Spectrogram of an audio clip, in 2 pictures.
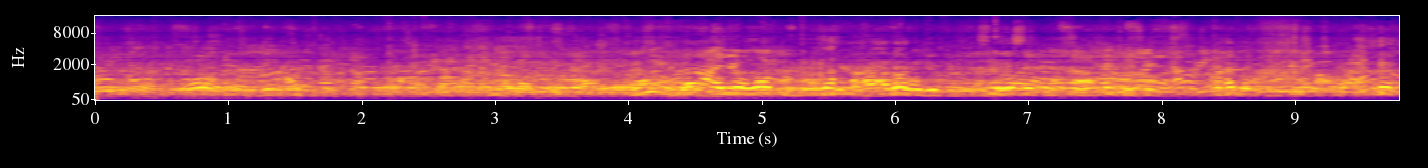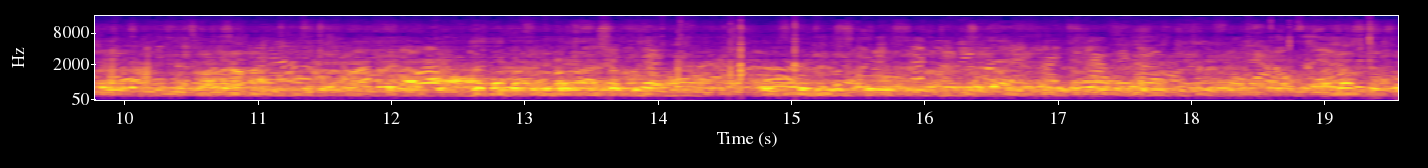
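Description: Many voices talking over one another, a steady chatter of onlookers with no single voice standing out.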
